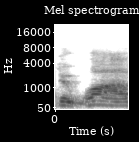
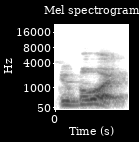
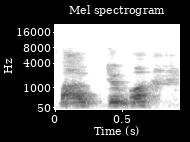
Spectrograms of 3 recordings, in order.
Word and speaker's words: Dubois: Well, I learned Bob, and it's actually spelled Dubois, but he says Du Bois, and so it's one of those things where I want you to know how to say it. So when you do my funeral, it's not Bob Dubois, Dubois.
